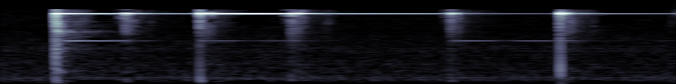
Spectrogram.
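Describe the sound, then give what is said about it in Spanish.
A small bell covered with paper and held near the microphone is struck three times, each hit giving a sharp papery buzz over a steady high ring that hangs on throughout, with softer rattles between strikes and no talking. “Entonces le puse el papel encima a la campana y voy a, voy a tocarla.”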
